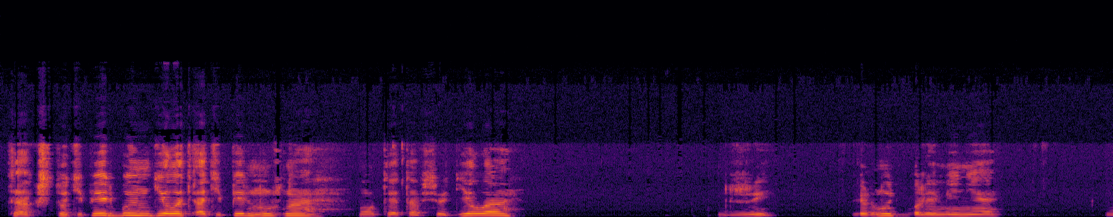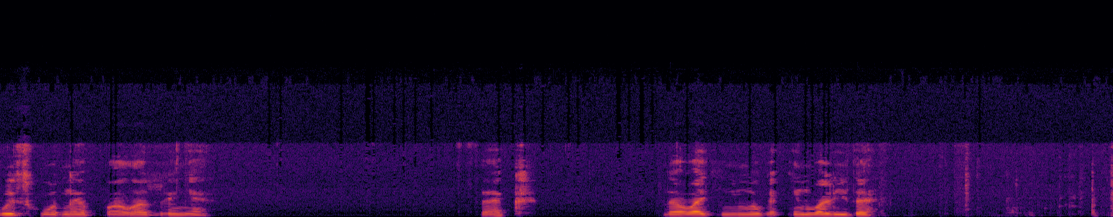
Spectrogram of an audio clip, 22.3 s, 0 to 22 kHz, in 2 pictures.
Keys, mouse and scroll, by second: 0.1-1.1 scroll down 1, 1.1-3.1 scroll up 1, 4.0 click, 7.4 g, 10.6 click, 11.5 g, 14.1 middle click, 15.8 click, 18.1 r.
